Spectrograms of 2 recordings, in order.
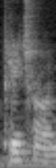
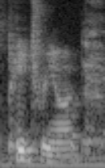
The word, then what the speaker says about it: Patreon: I called it Patreon before. It's Patreon.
